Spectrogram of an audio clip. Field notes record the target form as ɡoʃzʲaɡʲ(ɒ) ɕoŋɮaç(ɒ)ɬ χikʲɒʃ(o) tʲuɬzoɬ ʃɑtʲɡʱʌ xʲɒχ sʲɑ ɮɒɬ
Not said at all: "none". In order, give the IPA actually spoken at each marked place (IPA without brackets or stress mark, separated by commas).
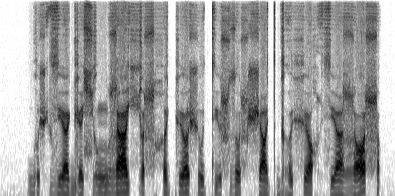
ɑ, ɒ, u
